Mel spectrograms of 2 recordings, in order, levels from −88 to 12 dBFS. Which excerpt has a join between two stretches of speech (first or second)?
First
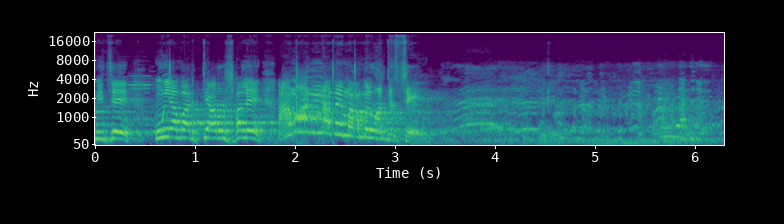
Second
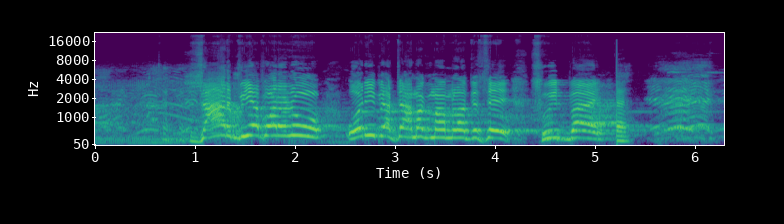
second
